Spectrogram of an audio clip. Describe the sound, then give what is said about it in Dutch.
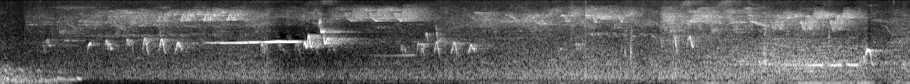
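Japanese bush warbler, a small greenish songbird, singing in short chirps and clear whistled phrases, repeated at intervals over a steady buzz of insects. “U hoort hier nog de Japanse struikfluiter.”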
